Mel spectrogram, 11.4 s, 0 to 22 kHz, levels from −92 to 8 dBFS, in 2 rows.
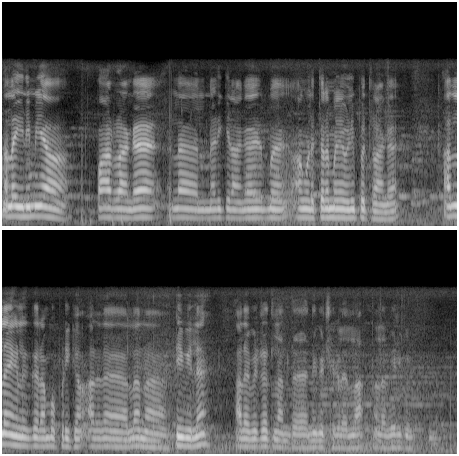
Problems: background sounds at intervals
